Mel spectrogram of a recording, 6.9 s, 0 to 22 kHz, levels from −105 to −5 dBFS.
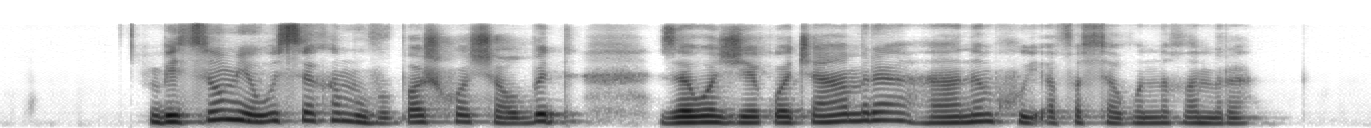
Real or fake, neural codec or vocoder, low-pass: fake; codec, 24 kHz, 1.2 kbps, DualCodec; 9.9 kHz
